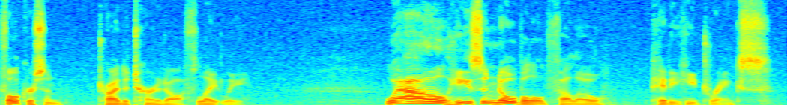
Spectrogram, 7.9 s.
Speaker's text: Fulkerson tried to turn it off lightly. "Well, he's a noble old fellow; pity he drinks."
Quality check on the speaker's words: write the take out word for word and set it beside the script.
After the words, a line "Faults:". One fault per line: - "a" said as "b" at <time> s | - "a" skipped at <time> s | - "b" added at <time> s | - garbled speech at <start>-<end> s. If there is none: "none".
Fulkerson tried to turn it off lightly. "Well, he's a noble old fellow; pity he drinks."
Faults:
none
